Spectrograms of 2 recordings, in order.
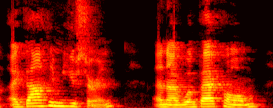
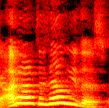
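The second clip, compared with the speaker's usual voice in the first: mock-eager, much higher and louder; eager customer; 12 semitones higher, 8 dB louder than usual. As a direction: play her bursting to share news. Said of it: "She was like".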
